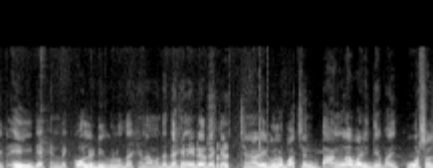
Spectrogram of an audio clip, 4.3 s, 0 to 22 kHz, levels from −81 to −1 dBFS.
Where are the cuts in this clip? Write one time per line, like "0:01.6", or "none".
0:02.4

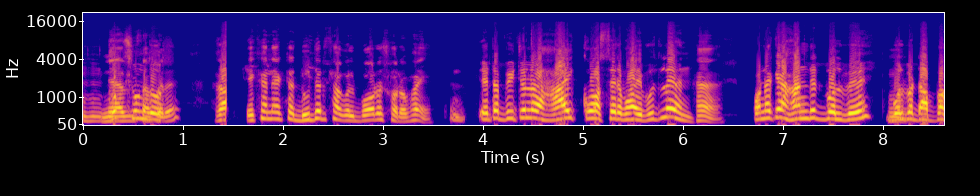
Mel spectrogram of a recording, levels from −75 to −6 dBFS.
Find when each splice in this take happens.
0:01.4

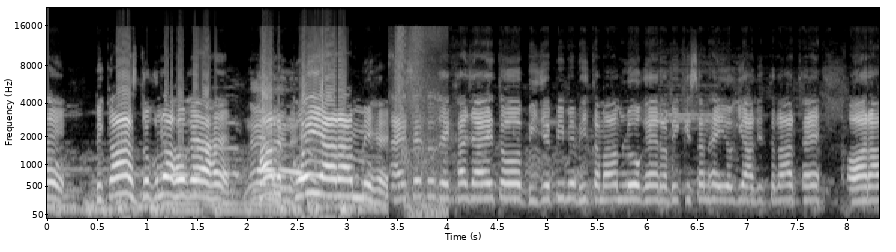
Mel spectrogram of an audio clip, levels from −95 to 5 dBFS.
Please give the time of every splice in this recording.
0:03.4

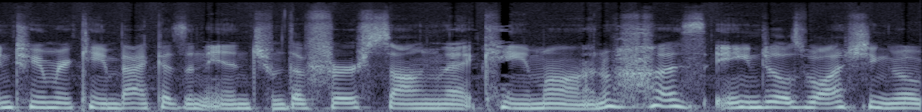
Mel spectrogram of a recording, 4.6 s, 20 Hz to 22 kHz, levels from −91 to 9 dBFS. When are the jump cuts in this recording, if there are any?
0:01.4

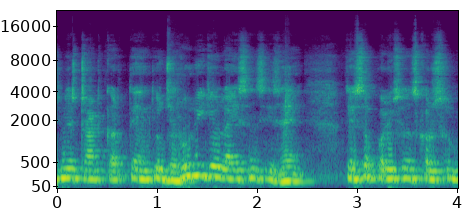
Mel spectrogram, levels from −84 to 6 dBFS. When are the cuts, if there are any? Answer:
none

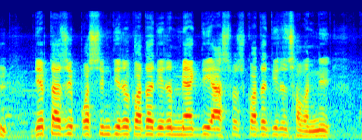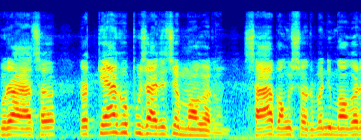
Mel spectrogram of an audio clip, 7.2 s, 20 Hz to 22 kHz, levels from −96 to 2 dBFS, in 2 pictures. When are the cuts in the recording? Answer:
0:06.0

